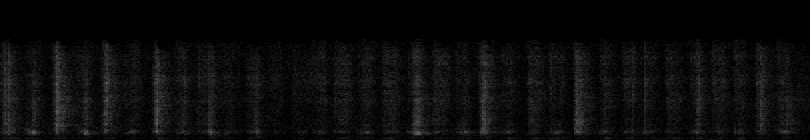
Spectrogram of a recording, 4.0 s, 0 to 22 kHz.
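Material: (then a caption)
Coated paper. A wooden stylus held in the fingers scratches the black coating off a thin page of a spiral-bound scratch-art book, revealing a colourful Easter bunny scene. A quick series of soft, dry scratching strokes repeats about four times a second. Each stroke has a raspy mid tone near 1.2 kHz with bright high hiss and almost no low end.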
